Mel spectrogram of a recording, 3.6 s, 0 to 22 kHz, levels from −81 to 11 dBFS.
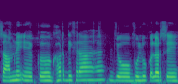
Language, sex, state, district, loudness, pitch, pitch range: Hindi, female, Bihar, West Champaran, -17 LUFS, 190 Hz, 185-200 Hz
